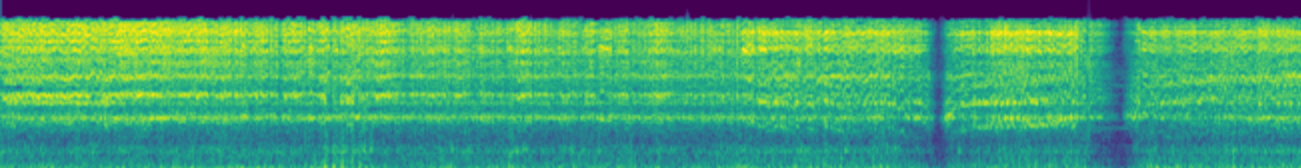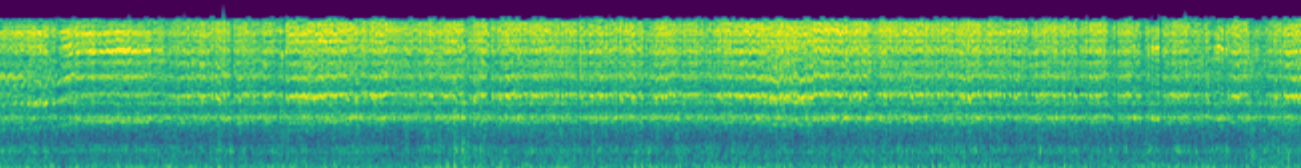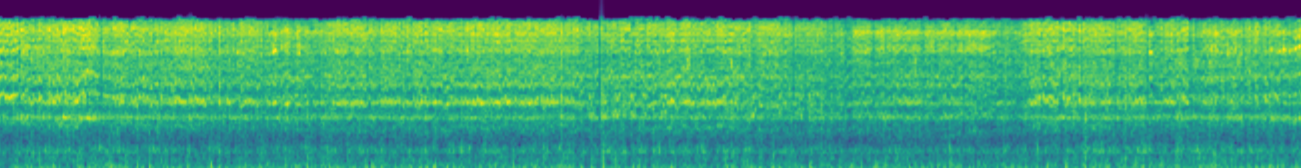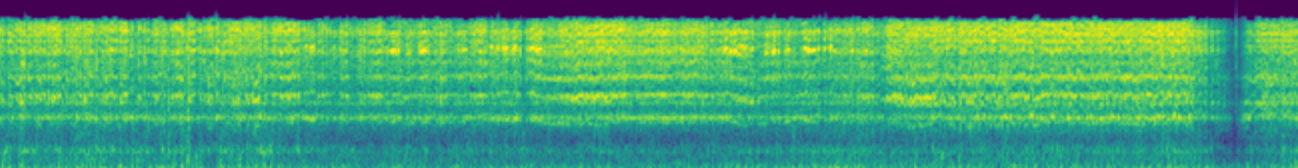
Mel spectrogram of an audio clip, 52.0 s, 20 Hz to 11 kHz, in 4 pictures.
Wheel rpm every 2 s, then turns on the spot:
220, 230, 230, 230, 150, 120, 190, 230, 230, 230, 220, 230, 230, 220, 200, 200, 170, 170, 190, 220, 220, 230, 220, 230, 200, 150.
8-10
